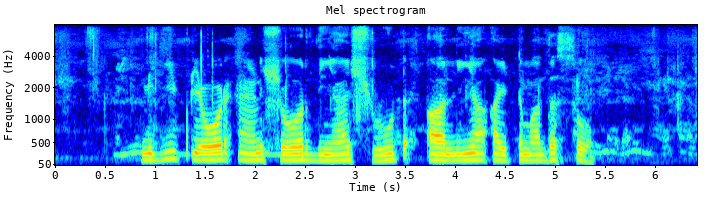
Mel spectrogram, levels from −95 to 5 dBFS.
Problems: constant background noise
